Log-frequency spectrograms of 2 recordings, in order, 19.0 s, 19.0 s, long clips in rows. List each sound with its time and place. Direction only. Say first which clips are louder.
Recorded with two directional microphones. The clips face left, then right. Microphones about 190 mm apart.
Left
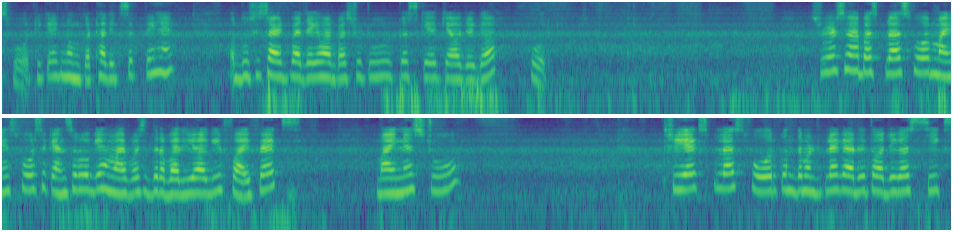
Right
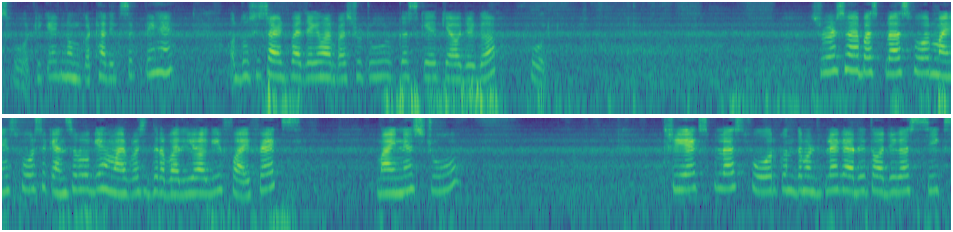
0.0 s a woman's voice: left 5 dB; 25° left (ahead or behind)
8.1 s a woman's voice: left 3 dB; 15° left (ahead or behind)
16.0 s a woman's voice: left 7 dB; 25° left (ahead or behind)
